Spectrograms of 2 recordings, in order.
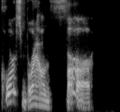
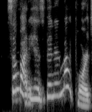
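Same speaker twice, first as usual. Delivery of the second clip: higher, quick mother bear voice; Mama Bear voice; faster than usual. Acted. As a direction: fuss like a startled mother bear.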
